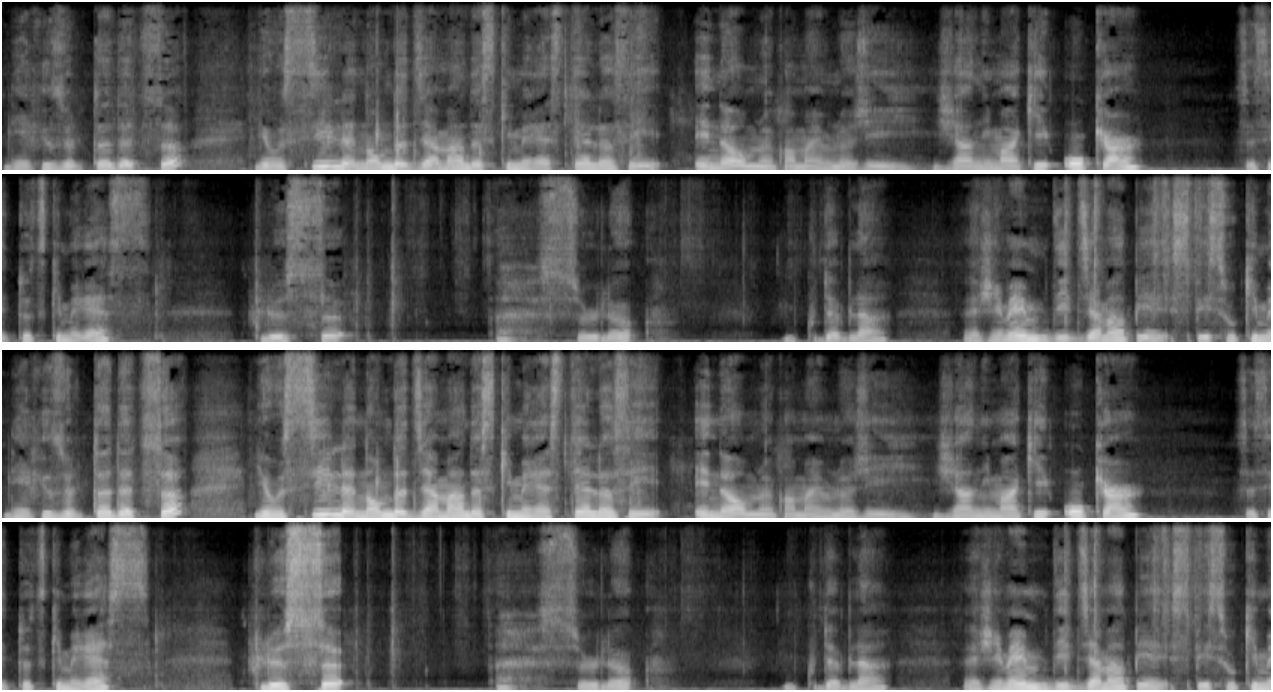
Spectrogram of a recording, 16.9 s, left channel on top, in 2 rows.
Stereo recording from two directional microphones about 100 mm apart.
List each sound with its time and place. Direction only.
0.0 s speech: 40° right (ahead or behind)
0.6 s speech: 75° right (ahead or behind); by 2.0 s 90° right
2.0 s speech: 50° right (ahead or behind)
4.6 s speech: 25° right (ahead or behind)
11.7 s speech: 25° right (ahead or behind)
